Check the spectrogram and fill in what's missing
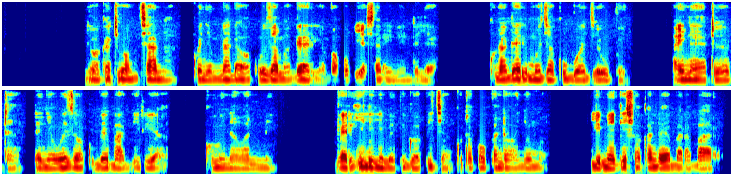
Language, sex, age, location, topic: Swahili, male, 18-24, Nairobi, finance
